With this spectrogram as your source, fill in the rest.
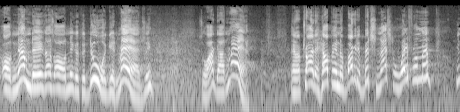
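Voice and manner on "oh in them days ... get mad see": ordinary talk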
